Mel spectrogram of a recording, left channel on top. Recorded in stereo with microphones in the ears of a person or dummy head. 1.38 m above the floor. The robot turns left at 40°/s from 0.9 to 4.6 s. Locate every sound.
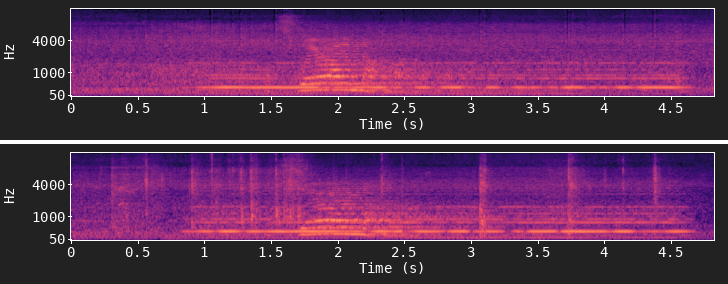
1.5 s a woman speaking: 85° left, 2.5 m; by 2.7 s 35° left, 2.5 m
